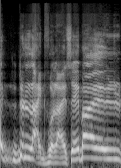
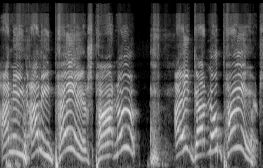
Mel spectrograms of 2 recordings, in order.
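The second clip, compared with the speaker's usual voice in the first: pitched-up, gummy, toothless prospector voice; 7 semitones higher than usual. Playing a character asking a shopkeeper for pants: Toothless Prospector voice. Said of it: "That's very good, Toothless Prospector".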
